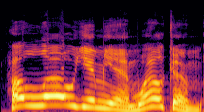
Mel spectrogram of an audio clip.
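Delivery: high, bright sing-song greeting; sing-song hello. Real, not acted. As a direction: call out a cheery hello. Greeting a player who joined.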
